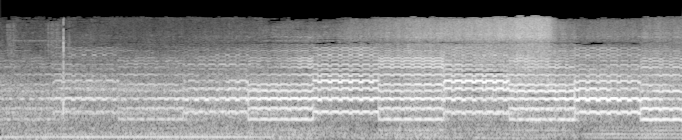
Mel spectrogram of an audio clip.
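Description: Dutch fire engine's two-tone siren alternating between a low and a high note about every two-thirds of a second, growing louder over the first few seconds as the truck approaches on a priority run.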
